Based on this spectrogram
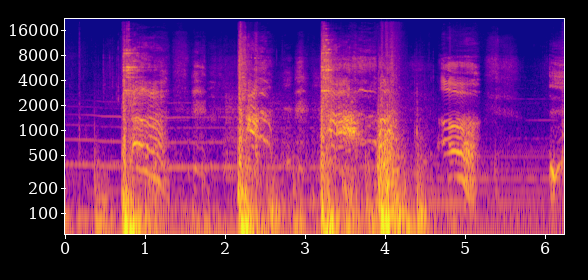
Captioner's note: Elvio groans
